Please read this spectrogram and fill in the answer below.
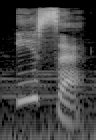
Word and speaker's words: Iset: In ancient Egyptian, it's pronounced closer to Iset or Aset.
